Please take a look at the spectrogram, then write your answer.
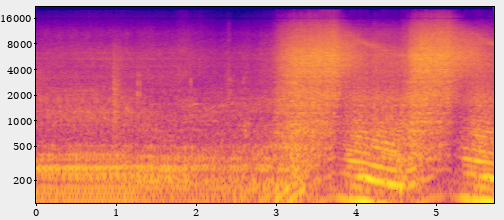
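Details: Turbocharged Audi A5 six-speed manual, just started after built-up debris blew out of a clogged catalytic converter: steady idle into two clean quick rev rises that climb and drop back smoothly; engine breathing freely.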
